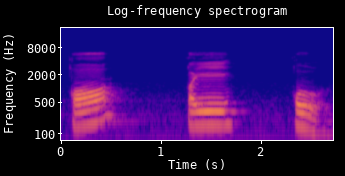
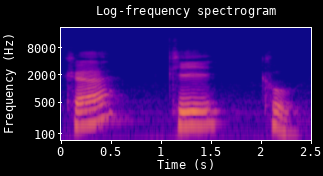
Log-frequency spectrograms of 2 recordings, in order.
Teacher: huruf qaf pangkal lidah tu kita kena dekat langit-langit. Huruf kaf dia tak kena. Dia ada angin, dia ada ruang kat situ. So bila ada ruang dekat situ, bunyi dia akan lebih lembut.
